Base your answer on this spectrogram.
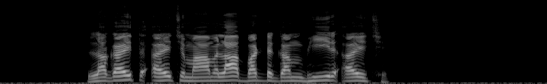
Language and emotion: Maithili, neutral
